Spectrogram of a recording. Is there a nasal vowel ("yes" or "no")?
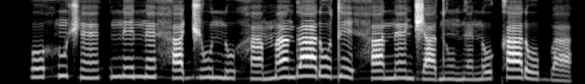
yes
